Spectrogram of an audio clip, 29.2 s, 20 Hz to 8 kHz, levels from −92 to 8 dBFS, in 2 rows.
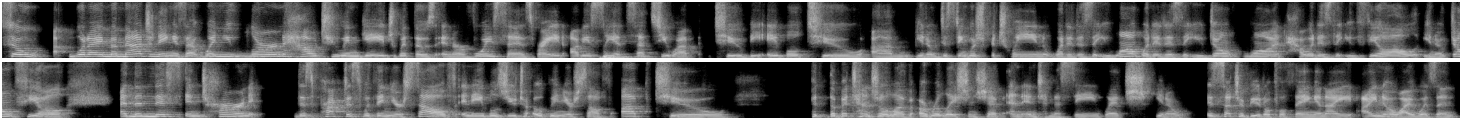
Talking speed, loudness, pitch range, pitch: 185 wpm, -17 LUFS, 185-225 Hz, 200 Hz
